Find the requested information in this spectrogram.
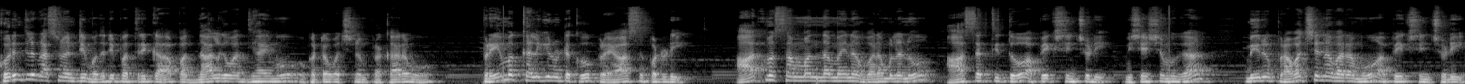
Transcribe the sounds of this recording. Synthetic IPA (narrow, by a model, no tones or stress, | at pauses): koɾint̪̬ulɐɾaːsɐnɐɳʈ̬imɔd̪ɐʈ̬ipɐt̪ɾikɐpɐd̪naːluɡɐʋɐd̪ʱjaːjɐmuɔkɐʈoːʋɐt͡ʃːɐnɐmpɾɐkaːɾɐmu | pɾɛːmɐkɐliɡinuʈɐkupɾɐjaːsɐpɐɽuɽi | aːt̪mɐsɐmbɐnd̪ʱɐmɐjnɐʋɐɾɐmulɐnuaːsɐk̚t̪it̪o̞ːɐpeːkʂiɲt͡ʃuɽiʋiʃɛːʂɐmuɡaː | miːɾupɾɐʋɐt͡ʃɐnɐʋɐɾɐmuɐpeːkʂiɲt͡ʃuɽi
